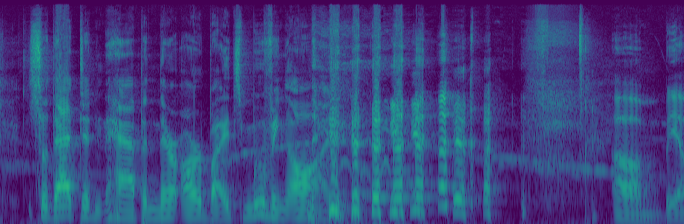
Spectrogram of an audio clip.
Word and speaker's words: Arbites: were just like, yeah, this is how they're pronounced. And we're like, Oh, yeah. We're like, The no, it's not. Arbites. Oh, yeah. Yeah, they're like, yes, the Adeptus are beaties.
